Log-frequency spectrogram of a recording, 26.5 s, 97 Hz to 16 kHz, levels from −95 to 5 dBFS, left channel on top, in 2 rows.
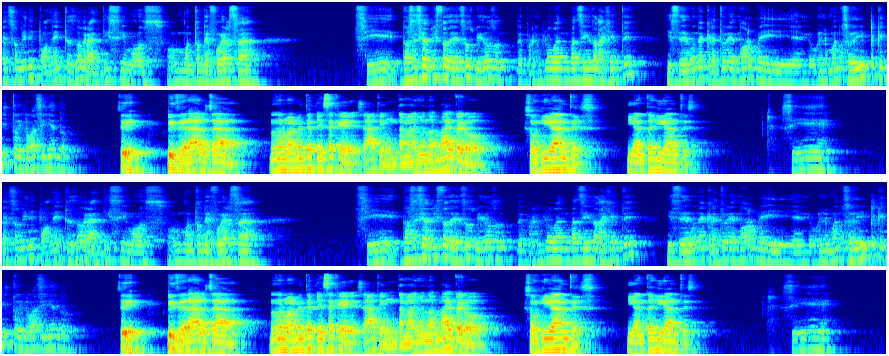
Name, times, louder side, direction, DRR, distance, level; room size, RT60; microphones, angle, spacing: voice 1, 0.0-3.8 4.0-4.2 5.3-9.5 10.0-14.2 24.8-25.7, left 2 dB, 70° left, 4 dB, 0.6 m, -42 dB
voice 2, 15.8-16.8 17.3-20.5 21.1-22.1 22.7-23.6, equal, 5° right, 3 dB, 0.3 m, -26 dB
4.8 x 2.0 x 4.0 m, 0.78 s
head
